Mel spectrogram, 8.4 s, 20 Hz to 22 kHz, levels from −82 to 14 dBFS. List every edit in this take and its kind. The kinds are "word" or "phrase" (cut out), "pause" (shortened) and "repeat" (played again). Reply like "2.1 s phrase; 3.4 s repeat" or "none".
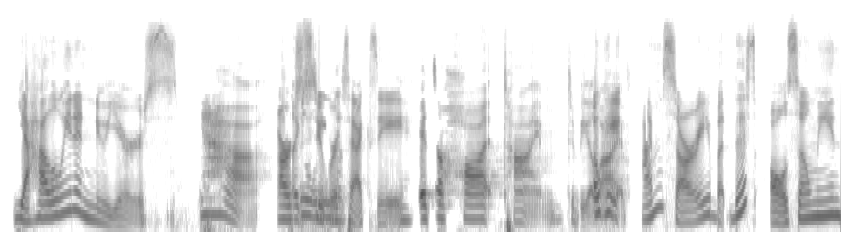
3.0 s word; 6.3 s pause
